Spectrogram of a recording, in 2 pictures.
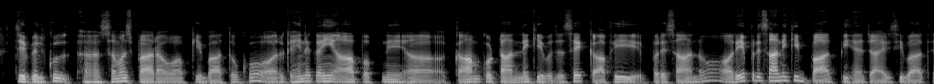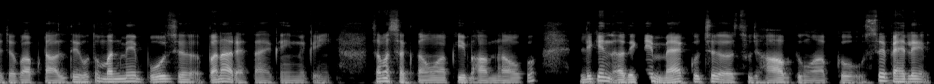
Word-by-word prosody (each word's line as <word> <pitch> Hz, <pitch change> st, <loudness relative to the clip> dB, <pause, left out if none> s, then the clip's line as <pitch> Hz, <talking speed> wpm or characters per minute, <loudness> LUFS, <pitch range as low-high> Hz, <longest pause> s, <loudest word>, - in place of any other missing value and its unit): जी, 130 Hz, -, +6 dB
बिल्कुल 115 Hz, +5 st, +1 dB
अ, 110 Hz, -1 st, +1 dB
समझ 125 Hz, +7 st, 0 dB
पा 100 Hz, -1 st, +5 dB
रहा 95 Hz, 0 st, 0 dB
हूँ 100 Hz, 0 st, -3 dB
आपकी 100 Hz, +2 st, -5 dB
बातों 95 Hz, +4 st, -2 dB
को 160 Hz, -, -5 dB
और 105 Hz, +2 st, 0 dB
कहीं 110 Hz, +4 st, 0 dB
न 140 Hz, -, 0 dB
कहीं 135 Hz, -1 st, +3 dB
आप 115 Hz, 0 st, +2 dB
अपने 110 Hz, +1 st, -3 dB
अ, 105 Hz, -, -4 dB, 0.5 s
काम 110 Hz, +6 st, +3 dB
को 115 Hz, -, 0 dB
टालने 100 Hz, +1 st, +1 dB
की 110 Hz, -1 st, -1 dB
वज़ह 100 Hz, +1 st, -4 dB
से 140 Hz, +7 st, +2 dB
काफ़ी 115 Hz, -2 st, 0 dB, 0.3 s
परेशान 100 Hz, +2 st, -1 dB
हो 150 Hz, +6 st, -6 dB, 0.2 s
और -, -, +1 dB
ये 150 Hz, -, +6 dB
परेशानी 170 Hz, +1 st, +4 dB
की 180 Hz, +1 st, 0 dB
बात 95 Hz, +4 st, +3 dB
भी 100 Hz, -, -2 dB
है, 95 Hz, 0 st, -3 dB
ज़ाहिर-सी 95 Hz, +4 st, -2 dB
बात 95 Hz, +1 st, -3 dB
है, 100 Hz, -, -7 dB
जब 100 Hz, +1 st, -3 dB
आप 100 Hz, 0 st, -1 dB
टालते 95 Hz, +5 st, 0 dB
हो 110 Hz, +1 st, -1 dB
तो 140 Hz, +5 st, -6 dB
मन 125 Hz, 0 st, +4 dB
में 140 Hz, -2 st, 0 dB
बोझ 130 Hz, +4 st, +1 dB
बना 110 Hz, +5 st, +2 dB
रहता 95 Hz, -1 st, -2 dB
है 95 Hz, -1 st, -6 dB
कहीं 95 Hz, -1 st, -8 dB
न -, -, -9 dB
कहीं, -, -, -10 dB, 0.4 s
समझ -, -, +3 dB
सकता 95 Hz, -, -2 dB
हूँ 100 Hz, +2 st, -2 dB
आपकी 105 Hz, +1 st, 0 dB
भावनाओं 95 Hz, +1 st, -2 dB
को। -, -, -8 dB, 0.4 s
लेकिन 150 Hz, +5 st, +3 dB, 0.2 s
देखिए 110 Hz, 0 st, +1 dB
मैं 100 Hz, +8 st, +4 dB
कुछ 130 Hz, +1 st, -2 dB
सुझाव 100 Hz, -2 st, 0 dB
दूँ 95 Hz, -1 st, -6 dB
आपको, 95 Hz, +1 st, -5 dB
उससे 175 Hz, -, -1 dB
पहले 130 Hz, 0 st, +5 dB
105 Hz, 210 wpm, -24 LUFS, 95-125 Hz, 0.5 s, जी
